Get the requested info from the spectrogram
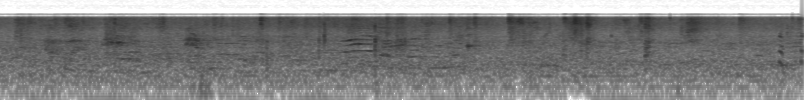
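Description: Street cats meowing a few times in short calls, over a steady hiss with scattered light clicks and rustles.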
